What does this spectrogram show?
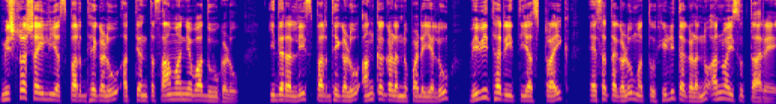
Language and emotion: Kannada, neutral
